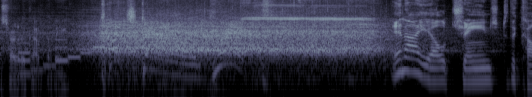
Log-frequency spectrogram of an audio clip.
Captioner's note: audience cheers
